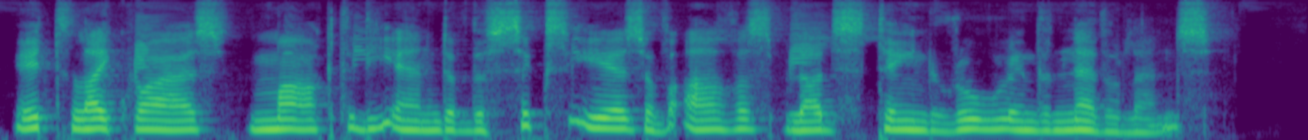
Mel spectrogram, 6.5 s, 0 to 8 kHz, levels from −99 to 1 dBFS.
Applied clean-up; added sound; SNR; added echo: neural mask model Resemble Enhance denoiser.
